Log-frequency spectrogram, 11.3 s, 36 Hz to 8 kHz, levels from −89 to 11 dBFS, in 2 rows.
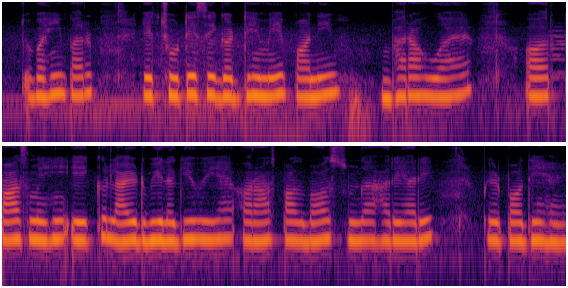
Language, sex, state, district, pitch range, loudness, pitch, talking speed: Hindi, female, Bihar, Vaishali, 210-225 Hz, -26 LUFS, 215 Hz, 155 wpm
